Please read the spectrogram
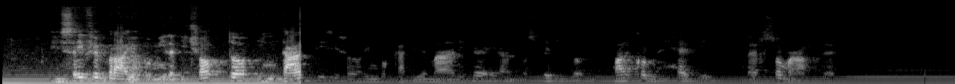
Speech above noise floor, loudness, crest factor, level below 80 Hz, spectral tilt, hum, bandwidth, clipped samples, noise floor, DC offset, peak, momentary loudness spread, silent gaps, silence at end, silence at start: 28 dB; -18 LUFS; 20 dB; -34 dBFS; -6 dB/octave; none; 16 kHz; under 0.1%; -48 dBFS; under 0.1%; -2 dBFS; 25 LU; none; 1.5 s; 0.05 s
